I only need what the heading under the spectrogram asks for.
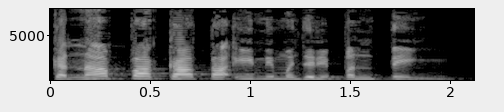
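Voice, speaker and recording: A man's voice: high-pitched, lively intonation, fairly quick, highs cut off. A man preaching a sermon in a church, explaining a word step by step and mixing in English terms. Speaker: pastor. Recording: long hall reverb.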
